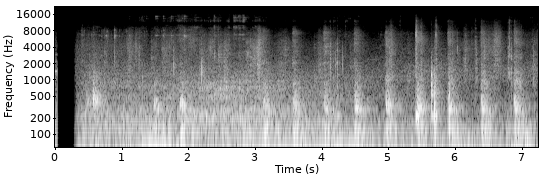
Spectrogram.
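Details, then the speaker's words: Stihl 20-inch chainsaw, new, returned by a customer: uneven sputtering bursts about two per second and no rise in revs on throttle; rough, bogging two-stroke caused by a damaged crankshaft and flywheel. "Bali ito, pag pinandar mo humahagok siya, tapos pag ipigain mo ang kanyang gasolinador, hindi siya magtataas ng RPM, humahagok siya."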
